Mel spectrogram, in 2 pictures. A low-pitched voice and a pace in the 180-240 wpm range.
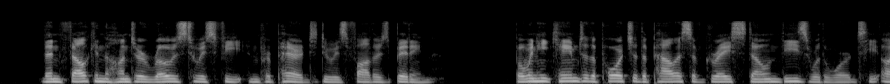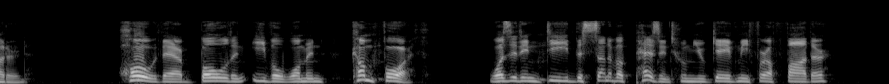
Yes: low, 130 Hz; average, 190 wpm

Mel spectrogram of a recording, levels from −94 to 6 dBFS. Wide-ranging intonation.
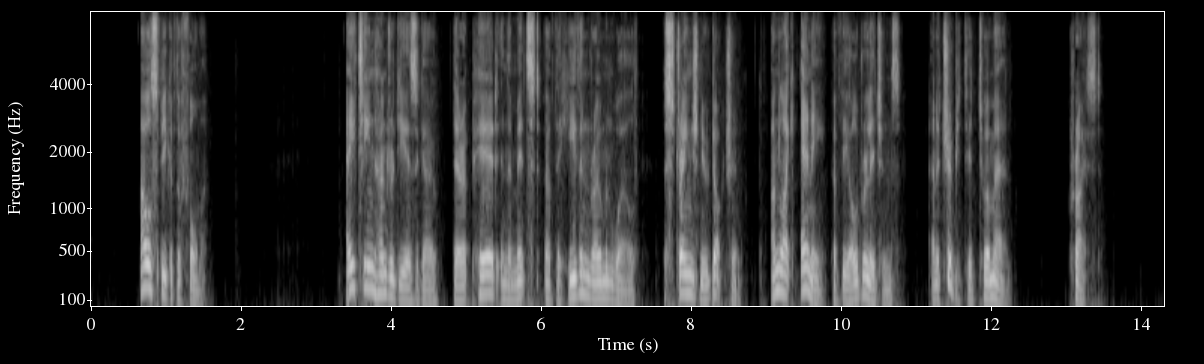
Yes: wide, 7.3 semitones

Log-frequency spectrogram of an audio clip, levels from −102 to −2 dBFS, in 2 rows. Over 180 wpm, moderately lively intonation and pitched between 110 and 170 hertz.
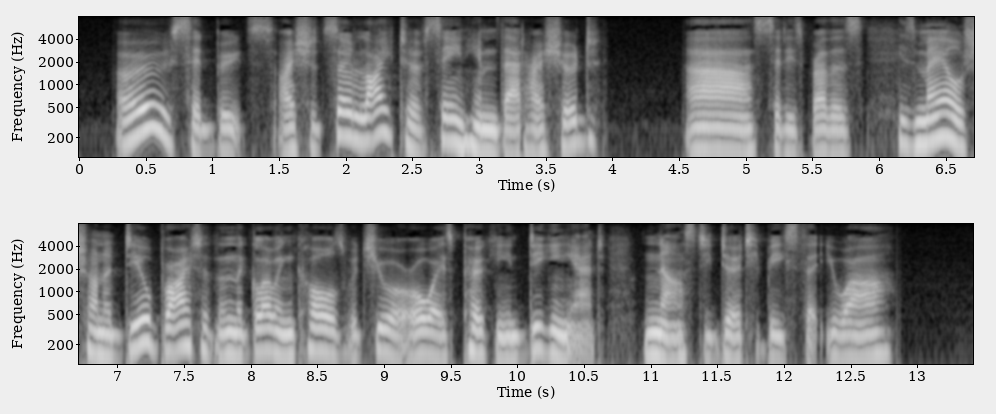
Yes: average, 190 wpm; average, 4.2 semitones; medium, 140 Hz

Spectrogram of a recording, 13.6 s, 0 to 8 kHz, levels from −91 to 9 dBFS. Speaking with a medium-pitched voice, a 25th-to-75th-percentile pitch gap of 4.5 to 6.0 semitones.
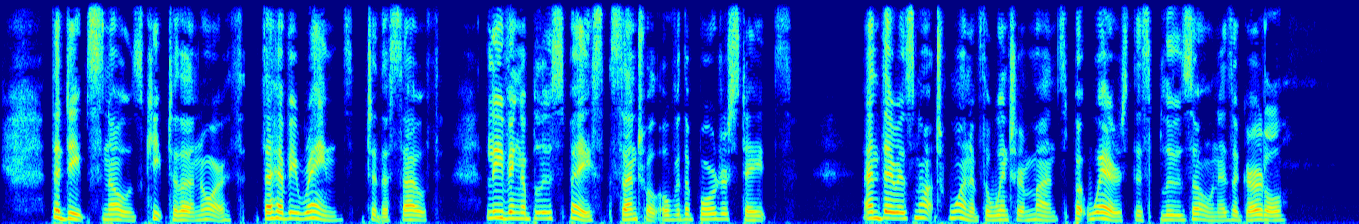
Yes: medium, 175 Hz; average, 5.1 semitones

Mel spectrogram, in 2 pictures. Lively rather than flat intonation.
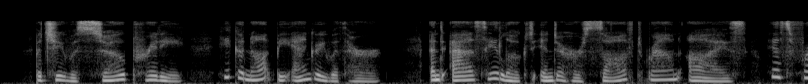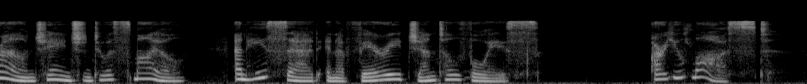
Yes: wide, 6.0 semitones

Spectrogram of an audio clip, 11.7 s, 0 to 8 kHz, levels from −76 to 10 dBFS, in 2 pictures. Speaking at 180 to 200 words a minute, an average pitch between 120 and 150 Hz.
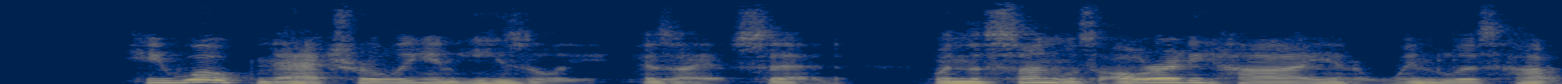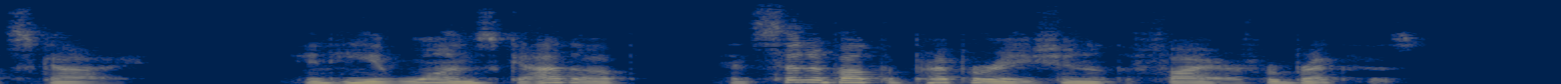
Yes: average, 185 wpm; medium, 140 Hz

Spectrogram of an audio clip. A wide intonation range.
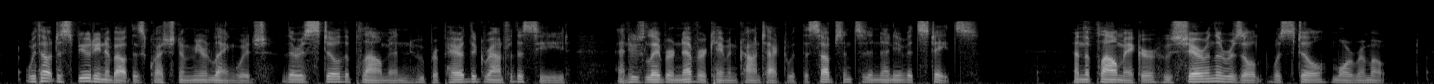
No: average, 3.1 semitones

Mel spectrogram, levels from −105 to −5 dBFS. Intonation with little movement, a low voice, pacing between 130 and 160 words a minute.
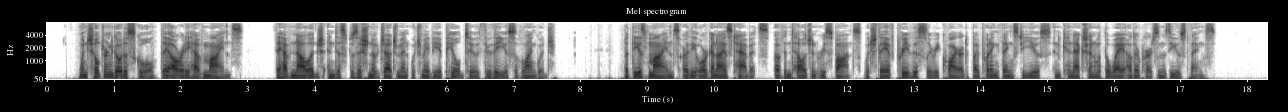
No: narrow, 2.1 semitones; low, 100 Hz; average, 180 wpm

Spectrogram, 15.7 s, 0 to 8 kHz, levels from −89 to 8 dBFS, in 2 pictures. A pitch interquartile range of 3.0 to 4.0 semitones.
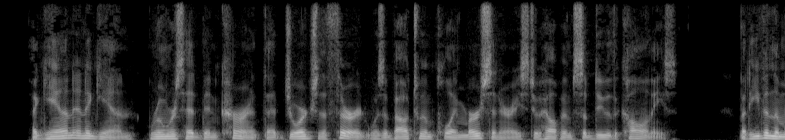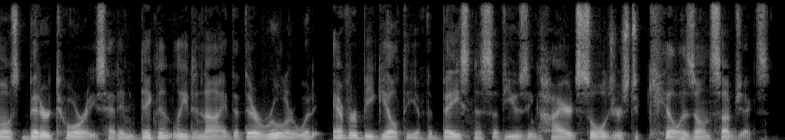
Yes: average, 3.7 semitones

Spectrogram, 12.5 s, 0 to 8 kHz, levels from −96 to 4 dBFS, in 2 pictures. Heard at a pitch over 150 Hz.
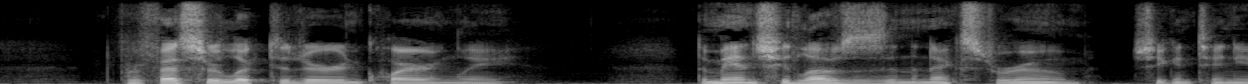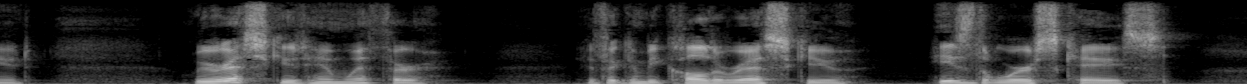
No: low, 105 Hz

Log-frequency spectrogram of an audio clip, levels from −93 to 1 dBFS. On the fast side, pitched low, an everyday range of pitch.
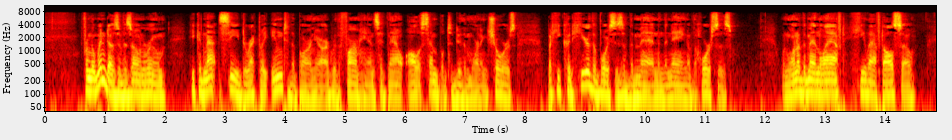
Yes: fast, 210 wpm; very low, 85 Hz; average, 4.0 semitones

